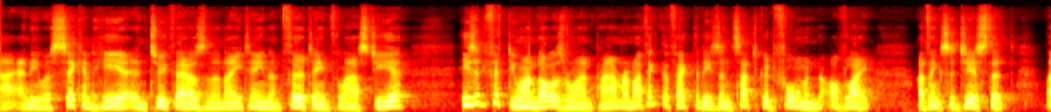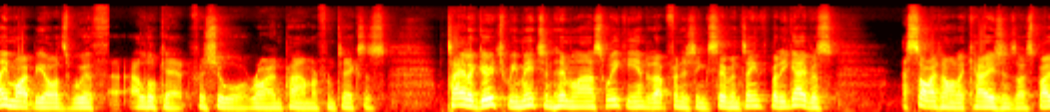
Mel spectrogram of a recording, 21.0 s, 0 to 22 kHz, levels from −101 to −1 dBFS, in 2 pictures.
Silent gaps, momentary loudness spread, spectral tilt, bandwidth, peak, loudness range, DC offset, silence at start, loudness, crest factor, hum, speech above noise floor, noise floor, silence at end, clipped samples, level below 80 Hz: none; 9 LU; -6.5 dB/octave; 18 kHz; 0 dBFS; 3 LU; under 0.1%; 0 s; -17 LUFS; 16 dB; none; 36 dB; -53 dBFS; 0 s; under 0.1%; -56 dBFS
